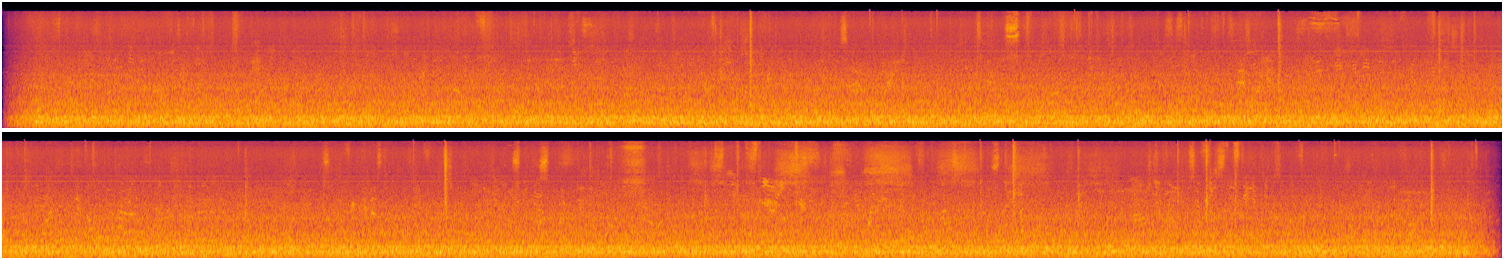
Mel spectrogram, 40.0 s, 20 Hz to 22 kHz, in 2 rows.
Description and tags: Flying High Up In The Sky, 04
Flying high up in the sky ! Flight attendant walks by with a carriage and serves.
This sound can for example be used in film scenes, games - you name it!
If you enjoyed the sound, please STAR, COMMENT, SPREAD THE WORD!🗣 It really helps!
sky, ambient, airplane, flying, flight-attendant, ambience, atmosphere, up, trip, high, travel, In, journey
